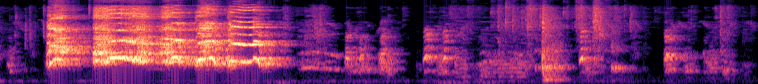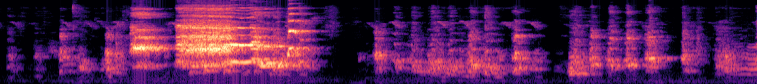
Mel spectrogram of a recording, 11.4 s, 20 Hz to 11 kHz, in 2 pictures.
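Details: Domestic Pelung rooster, 17 May 2024, in a laughing crow: loud, rough bursts broken into quick choppy pulses, like cackling laughter, in repeated phrases with short gaps for about eleven seconds.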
